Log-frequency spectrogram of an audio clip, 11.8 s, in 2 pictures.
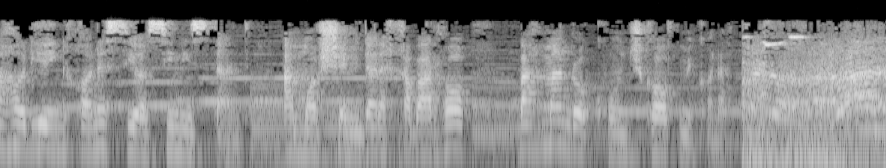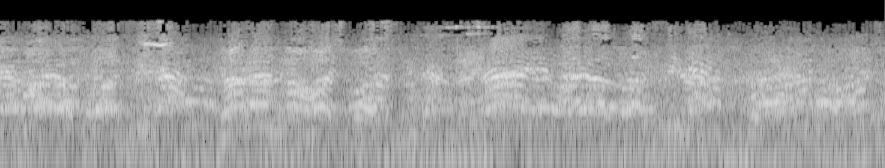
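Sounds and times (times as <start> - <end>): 
speech: 0.0 - 11.8
protesters shouting in the streets of Iran: 5.0 - 11.8.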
